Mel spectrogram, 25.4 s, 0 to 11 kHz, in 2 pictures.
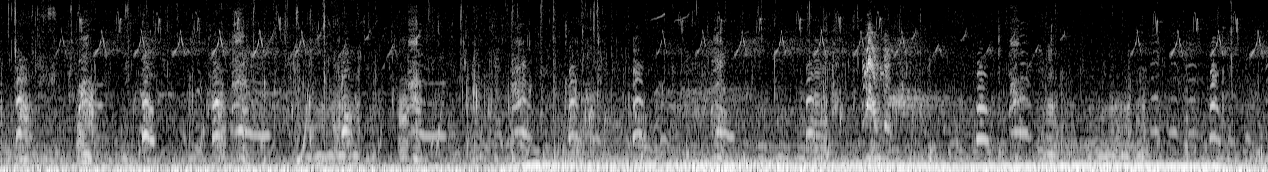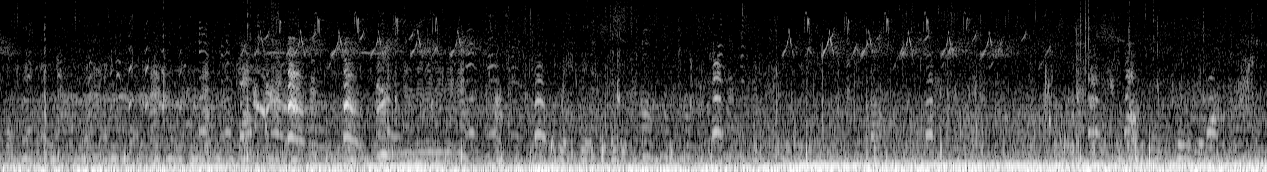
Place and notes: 문산 철새 Migratory geese feeding
문산_철새_Migratory geese feeding...a large group of these voxish wild migratory geese were feeding liberally among wintry rice fields...they appeared to vocalize while eating with low chesty, throaty sounds...and to socialize using also mighty nasal honks and squawks...increasing human use of this area, such as construction of new houses and businesses in this valley, is apparent...human/wild-life convergence seems evident in this recording...
경기도, 대한민국, 11 February 2021, 14:00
